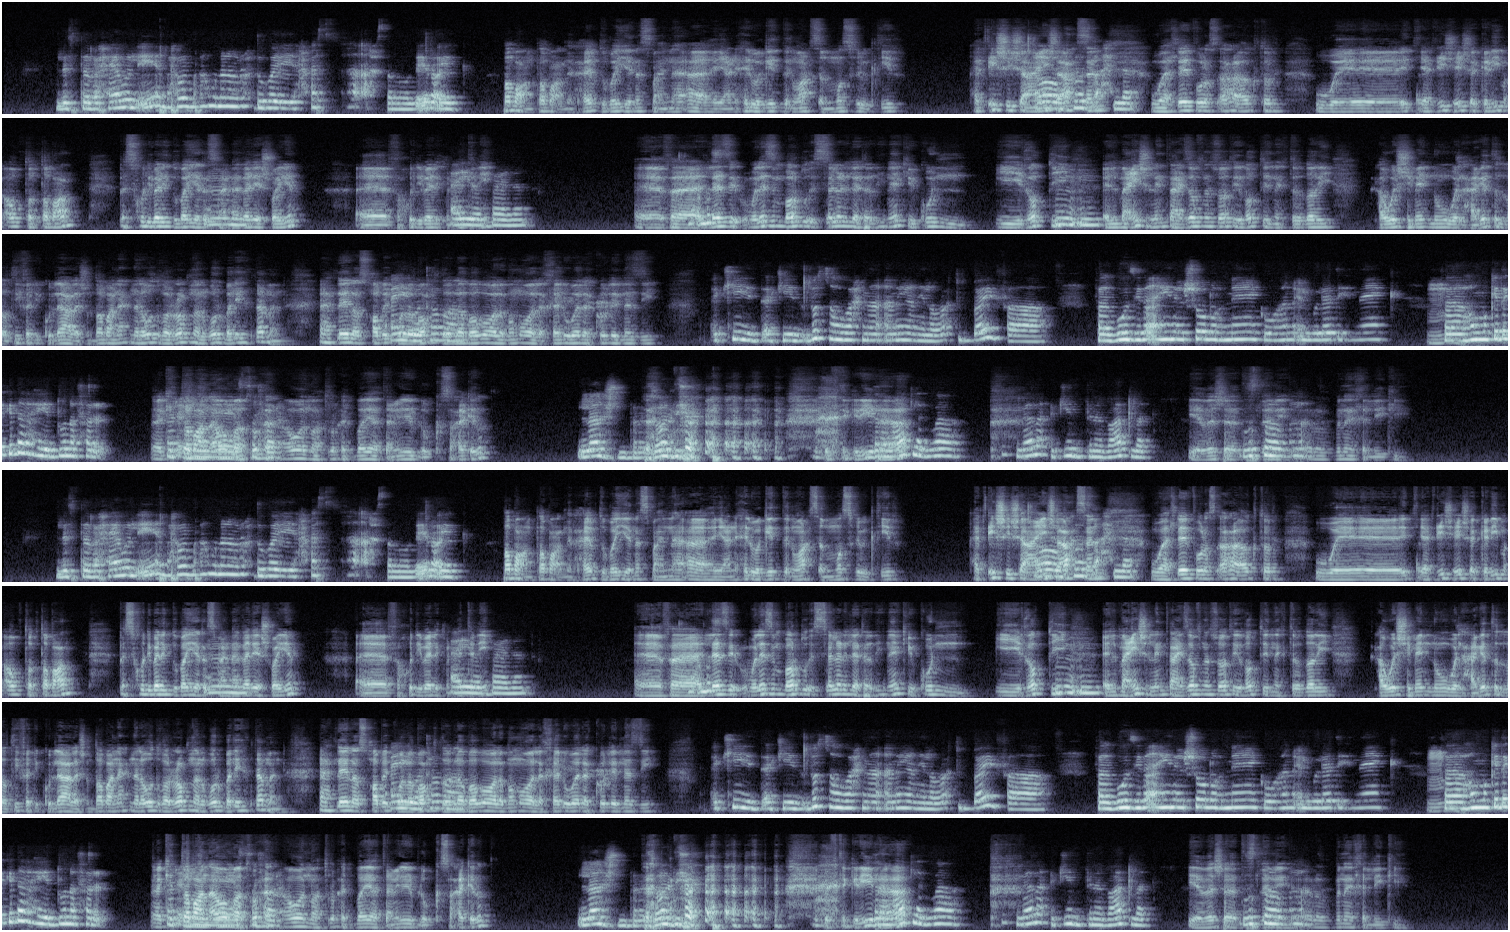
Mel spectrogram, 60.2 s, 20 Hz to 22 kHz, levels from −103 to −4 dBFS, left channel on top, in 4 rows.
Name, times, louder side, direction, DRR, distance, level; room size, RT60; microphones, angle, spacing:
voice 1, 0.5-3.2 3.5-4.5 10.3-10.8 11.1-11.3 17.1-17.5 19.5-20.3 22.0-22.2 25.6-26.0 34.0-34.7 37.2-40.6 41.1-43.9 44.5-46.2 46.9-47.5 47.8-47.9 50.9-52.0 53.3-53.5 53.9-54.8 55.3-56.6 57.6-58.3, equal, 5° right, 1.0 m, -24 dB
voice 2, 5.0-9.0 9.7-18.0 18.4-19.9 21.4-24.7 25.0-25.7 26.1-36.6 36.9-37.0 44.4-44.7 46.7-50.0 51.6-52.7 53.0-54.2 55.1-55.4 57.0-59.2, right 2 dB, 50° right, 1.5 m, -27 dB
8.4 x 5.4 x 2.3 m
head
